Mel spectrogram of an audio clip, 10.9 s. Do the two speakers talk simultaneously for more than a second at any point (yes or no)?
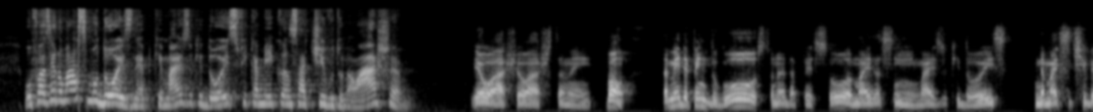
no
